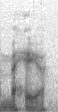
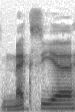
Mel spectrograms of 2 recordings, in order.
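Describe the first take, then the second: First: The middle consonant is an h sound. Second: The middle consonant is a ks sound. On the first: This is how the town's name is actually said. The speaker calls it right. "but no, it's uh, Mahia" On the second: This is how people unfamiliar with the town guess it. The speaker calls it wrong. "some people would think it was Mexia"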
